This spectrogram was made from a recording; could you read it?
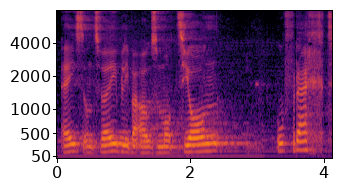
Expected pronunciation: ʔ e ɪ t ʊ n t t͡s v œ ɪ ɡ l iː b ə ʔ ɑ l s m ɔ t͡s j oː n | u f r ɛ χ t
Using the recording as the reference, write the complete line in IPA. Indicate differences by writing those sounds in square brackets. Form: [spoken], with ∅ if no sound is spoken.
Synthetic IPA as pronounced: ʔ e ɪ [s] ʊ n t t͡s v œ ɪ [b] l iː b ə ʔ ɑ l s m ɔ t͡s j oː n | u f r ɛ χ t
